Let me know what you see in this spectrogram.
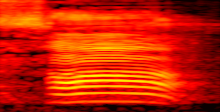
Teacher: নিচের ঠোঁটের পেট সামনের উপরের 2 দাঁতের আগার সঙ্গে লাগাইয়া উচ্চারিত হয় ফা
